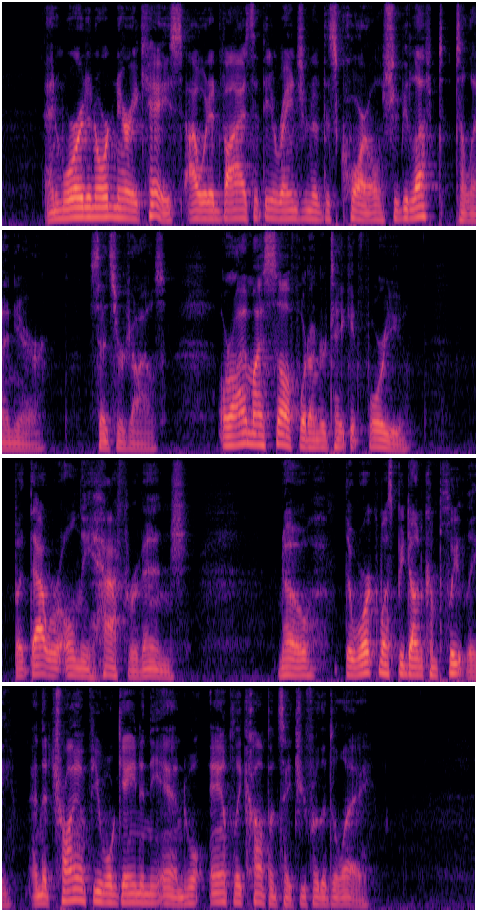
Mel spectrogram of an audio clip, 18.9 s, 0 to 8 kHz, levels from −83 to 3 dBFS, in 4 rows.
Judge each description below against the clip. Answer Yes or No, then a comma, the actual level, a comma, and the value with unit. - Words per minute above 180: Yes, average, 190 wpm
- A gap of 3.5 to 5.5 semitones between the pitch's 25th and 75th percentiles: Yes, average, 4.5 semitones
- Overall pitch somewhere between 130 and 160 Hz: No, low, 105 Hz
